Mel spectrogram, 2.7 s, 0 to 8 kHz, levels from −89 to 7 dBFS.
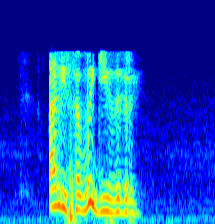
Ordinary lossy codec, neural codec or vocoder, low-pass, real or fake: AAC, 16 kbps; none; 7.2 kHz; real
